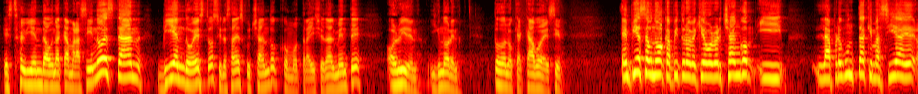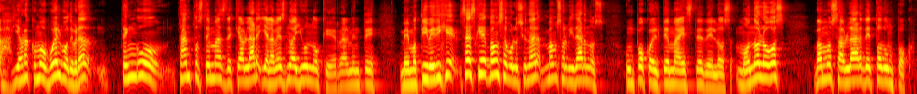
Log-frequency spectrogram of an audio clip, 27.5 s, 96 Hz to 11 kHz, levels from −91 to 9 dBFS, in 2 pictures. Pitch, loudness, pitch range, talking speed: 190 Hz, -20 LUFS, 155-225 Hz, 190 wpm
